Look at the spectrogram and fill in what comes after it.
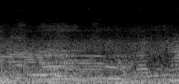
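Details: Sacrificial cattle for Qurban, rampaging as they are unloaded from a truck: a steady, drawn-out low moo with rich harmonics lasting nearly two seconds, with a background hum of voices.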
